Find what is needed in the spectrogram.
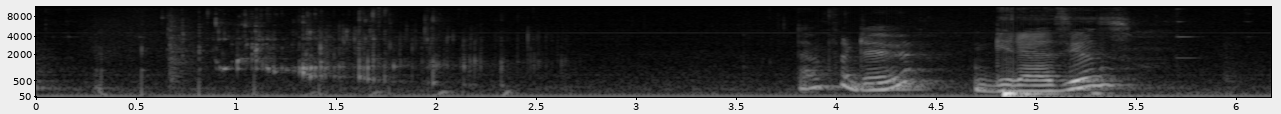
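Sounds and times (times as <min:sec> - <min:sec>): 
beer pouring into a glass with thick foam: 0:00.4 - 0:02.8
speech: 0:03.8 - 0:05.6.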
